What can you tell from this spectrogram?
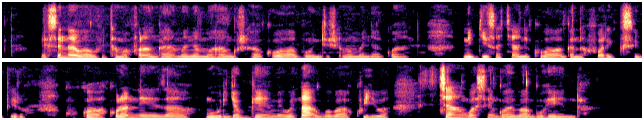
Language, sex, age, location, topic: Kinyarwanda, female, 25-35, Huye, finance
